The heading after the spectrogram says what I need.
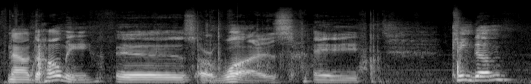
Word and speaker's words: Dahomey: I just had to look up how to pronounce that. I was saying Dahomey, and that was totally wrong. Now, Dahomey is, or was, a kingdom, and it was in West Africa.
